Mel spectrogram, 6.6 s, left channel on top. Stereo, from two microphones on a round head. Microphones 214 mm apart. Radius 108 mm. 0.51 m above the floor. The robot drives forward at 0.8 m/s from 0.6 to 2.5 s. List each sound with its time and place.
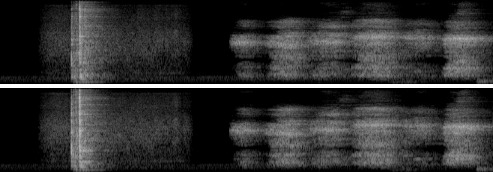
0.9 s a thud: 55° right (ahead or behind), 0.7 m; by 1.2 s 40° right (ahead or behind), 0.8 m
3.1 s breathing: 80° right, 6.5 m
